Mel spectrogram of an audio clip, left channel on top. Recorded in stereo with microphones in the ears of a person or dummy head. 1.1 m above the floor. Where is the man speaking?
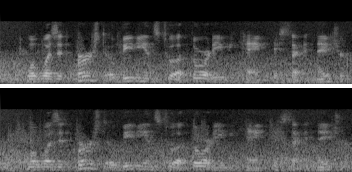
50° left (ahead or behind), 1.7 m; by 3.4 s 60° left (ahead or behind), 4 m.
